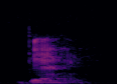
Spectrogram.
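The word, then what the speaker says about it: Bryant-Denny: We've been pronouncing Bama Stadium wrong this whole time. You saw the game day story earlier today. Bama's 35-year play-by-play announcer beating cancer. He pronounced it Denny.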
